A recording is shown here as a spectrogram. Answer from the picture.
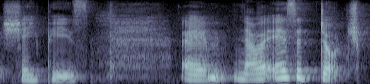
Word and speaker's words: Scheepjes: But I have been reliably informed that it is acceptable for us to just pronounce it Scheepjes. Now, if you had the lovely Dutch accent, you would be able to pronounce it properly, but I'm not even going to attempt it, so I am just literally going to call it Scheepjes.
